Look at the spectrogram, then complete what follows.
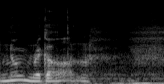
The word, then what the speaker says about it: Gnomeregan: master an archmage or i always call this gnomeregan and if any of you warcraft players can help me out with correct pronunciation but i think that uh i've always had like a blizzard people on streams call it numerigon so we're at 16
